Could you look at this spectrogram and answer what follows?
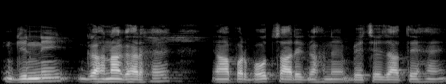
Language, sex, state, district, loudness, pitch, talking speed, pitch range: Hindi, male, Jharkhand, Deoghar, -21 LUFS, 125 Hz, 160 wpm, 120-140 Hz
